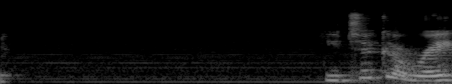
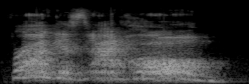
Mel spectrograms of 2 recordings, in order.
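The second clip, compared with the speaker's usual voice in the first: high, shouted character voice; gleeful Toad; 8 semitones higher, 7 dB louder than usual. Acted. Toad looks in Frog's window, shouting with glee. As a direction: call it out as a delighted Toad.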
